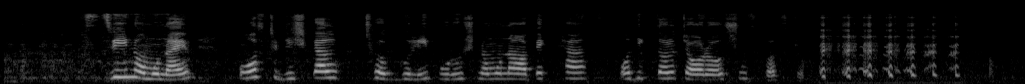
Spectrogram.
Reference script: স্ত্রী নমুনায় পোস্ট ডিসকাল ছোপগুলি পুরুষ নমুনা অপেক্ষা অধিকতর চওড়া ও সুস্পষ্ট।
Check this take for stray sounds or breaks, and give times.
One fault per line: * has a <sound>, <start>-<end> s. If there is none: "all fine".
* has a laugh, 8.2-9.7 s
